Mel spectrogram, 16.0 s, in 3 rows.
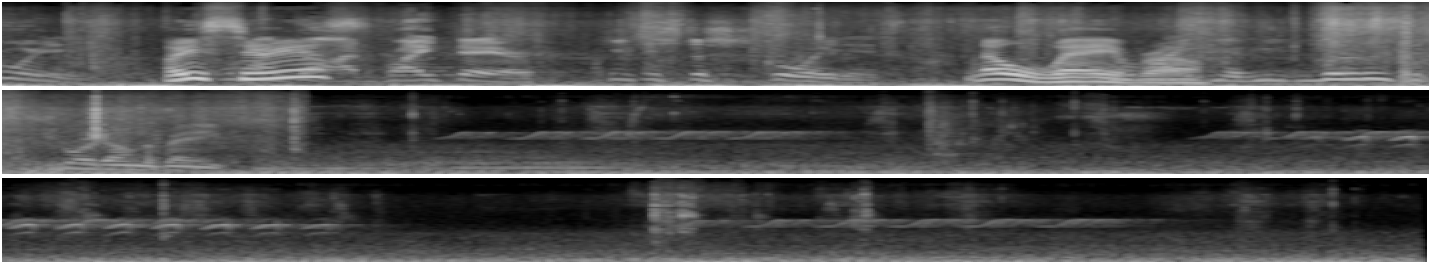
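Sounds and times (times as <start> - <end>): steady low rush: 0.0 - 16.0
small bird whistling: 7.0 - 8.6, 9.9 - 12.1.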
